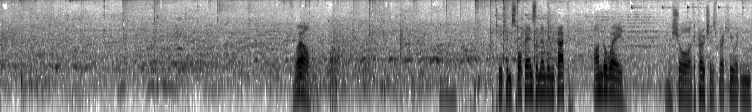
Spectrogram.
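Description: A crowd murmurs in a large echoing indoor hall.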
